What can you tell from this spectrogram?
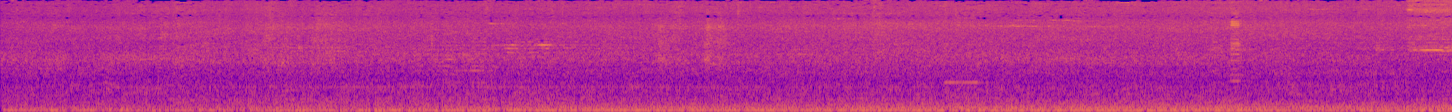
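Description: Steady rumble of busy city road traffic.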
